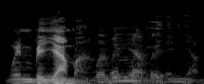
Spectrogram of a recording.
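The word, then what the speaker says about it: Wembanyama: how you say his name Victor win benyama wimbiyama good job big mom named it yeah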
